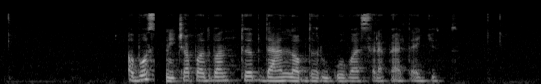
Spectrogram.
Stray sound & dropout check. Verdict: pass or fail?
fail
